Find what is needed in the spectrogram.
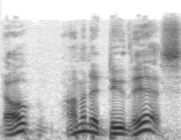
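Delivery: ordinary delivery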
